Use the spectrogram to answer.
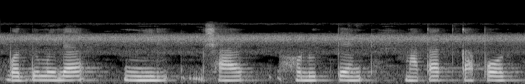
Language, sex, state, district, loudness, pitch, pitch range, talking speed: Bengali, female, Assam, Hailakandi, -16 LUFS, 190 Hz, 190-195 Hz, 80 wpm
